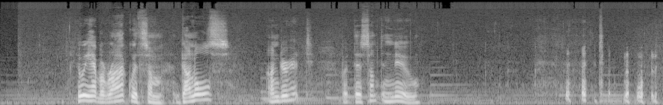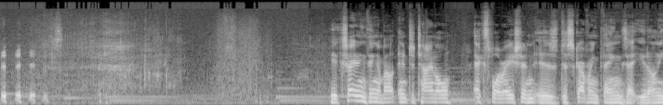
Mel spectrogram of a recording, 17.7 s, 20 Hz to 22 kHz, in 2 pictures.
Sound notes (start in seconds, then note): 7.4 laughter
